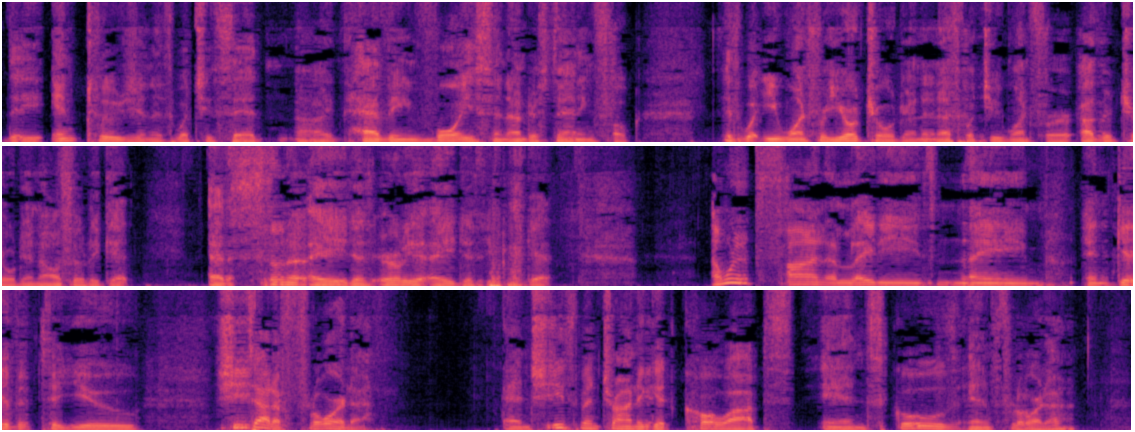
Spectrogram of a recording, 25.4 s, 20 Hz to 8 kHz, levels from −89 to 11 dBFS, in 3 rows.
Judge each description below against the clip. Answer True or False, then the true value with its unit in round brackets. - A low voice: True (105 Hz)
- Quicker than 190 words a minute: False (165 wpm)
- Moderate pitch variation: True (3.2 semitones)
